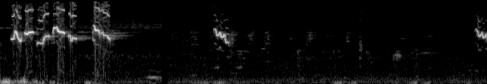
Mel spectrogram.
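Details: Lemon-bellied white-eye 'ciak ciak' calls, used as a lure for silent caged birds: a quick cluster of high, twittering chirps in the first second, then near silence broken by two single sharp notes.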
